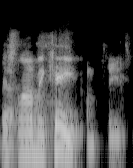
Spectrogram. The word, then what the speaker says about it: Islamicate: i said no no you have to add one more syllable islamic so oh no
